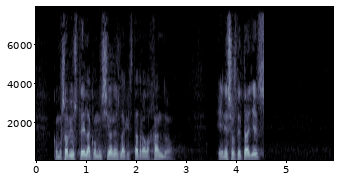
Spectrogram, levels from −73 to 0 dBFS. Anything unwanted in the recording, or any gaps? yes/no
no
